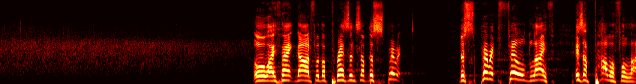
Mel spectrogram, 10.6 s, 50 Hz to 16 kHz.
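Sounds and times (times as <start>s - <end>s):
crowd applauding: 0.0s - 4.2s
speech: 4.2s - 6.8s, 7.7s - 10.5s.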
